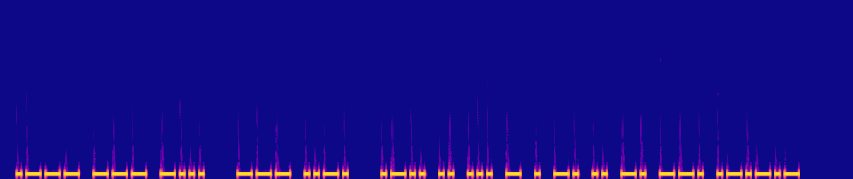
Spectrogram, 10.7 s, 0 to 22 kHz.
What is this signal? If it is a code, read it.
Morse code, heard as a keyed tone, about 20 wpm, 700 Hz. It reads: JOB OF LISTENING.
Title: Sentences with 6-Word Phrases - Spoken Beginning - 20wpm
